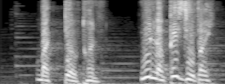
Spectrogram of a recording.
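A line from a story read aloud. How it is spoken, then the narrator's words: Roaring. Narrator (Vietnamese): trưởng môn Trịnh Viễn Đồng cũng gầm lên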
